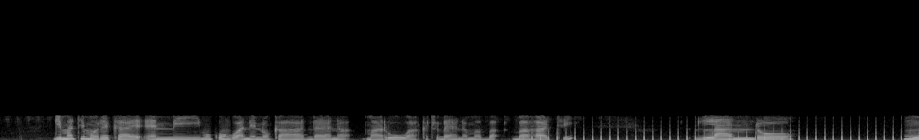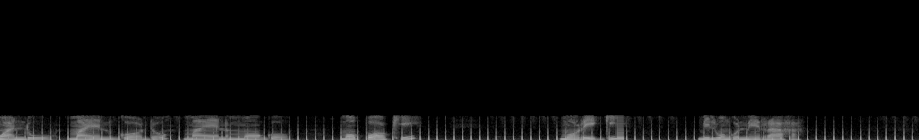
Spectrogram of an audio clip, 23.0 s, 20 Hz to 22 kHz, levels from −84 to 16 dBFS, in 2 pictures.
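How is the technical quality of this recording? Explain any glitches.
The recording has two faults, over telephone-band speech that stops at 4 kHz.

From 6.55 s to 22.91 s there is a train of clicks: about 150 of them, evenly spaced at 9.3 per second, peaking well above the speech level. The likely cause is interference or a failing interface injecting a pulse. On a waveform they appear as sharp regular spikes, and on a spectrogram as thin vertical lines, audible as ticking even in the pauses.

From 19.19 s to 19.29 s there is packet loss with the last packet repeated. About 90 ms of audio went missing within 100 ms, with the longest gap 70 ms, which fits 10 ms packets. The receiver replayed stale audio, so the repeats buzz near 100 Hz. It is heard as a brief robotic stutter and looks like a repeating block in the waveform.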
